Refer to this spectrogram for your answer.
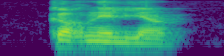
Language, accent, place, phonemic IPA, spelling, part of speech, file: French, France, Lyon, /kɔʁ.ne.ljɛ̃/, cornélien, adjective, LL-Q150 (fra)-cornélien.wav
- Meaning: Cornelian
